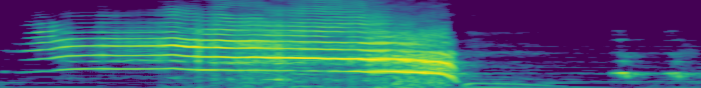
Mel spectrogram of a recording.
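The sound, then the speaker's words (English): A voice playing the fallen angel Zariel lets out a loud, sustained, horrendous shriek for about two seconds, harsh and bleating, with its pitch sliding downward as it cuts off abruptly, followed by faint murmuring. “She lets out a horrendous shriek.”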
